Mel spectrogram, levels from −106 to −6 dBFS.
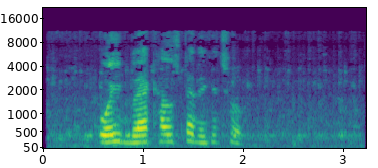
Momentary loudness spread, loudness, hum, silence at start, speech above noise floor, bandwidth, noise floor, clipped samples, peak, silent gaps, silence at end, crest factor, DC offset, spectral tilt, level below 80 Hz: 18 LU; -20 LUFS; none; 0.45 s; 32 dB; 11.5 kHz; -52 dBFS; under 0.1%; -6 dBFS; none; 1.25 s; 18 dB; under 0.1%; -6 dB/octave; -62 dBFS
